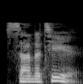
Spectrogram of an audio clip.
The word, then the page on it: sonneteer: British English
